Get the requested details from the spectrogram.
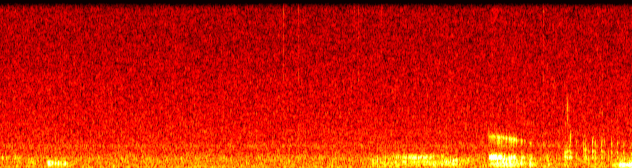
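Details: Loud stomach rumbling in a woman just after eating ribs and a salad, while on her period: a quiet room, then a brief gurgle and a drawn-out, loud bubbling rumble; ordinary borborygmi after eating.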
